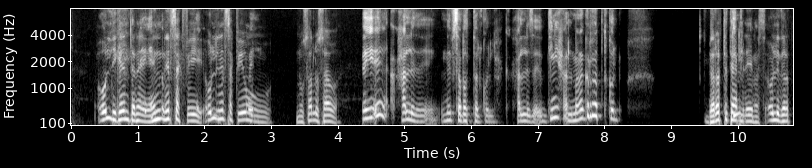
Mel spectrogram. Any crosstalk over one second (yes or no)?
no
